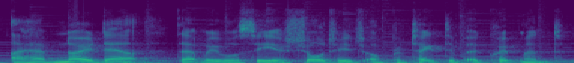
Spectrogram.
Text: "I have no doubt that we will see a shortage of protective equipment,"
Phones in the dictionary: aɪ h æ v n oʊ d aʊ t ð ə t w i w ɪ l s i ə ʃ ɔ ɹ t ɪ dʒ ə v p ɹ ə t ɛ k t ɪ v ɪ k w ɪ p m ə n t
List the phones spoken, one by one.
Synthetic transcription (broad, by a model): aɪ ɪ v n oʊ d aʊ t ð ə t w i w ɪ l s i ə ʃ ɔ ɹ t ɪ dʒ ə v p ɹ ə t ɛ k t ɪ v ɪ k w ɪ p m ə n t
